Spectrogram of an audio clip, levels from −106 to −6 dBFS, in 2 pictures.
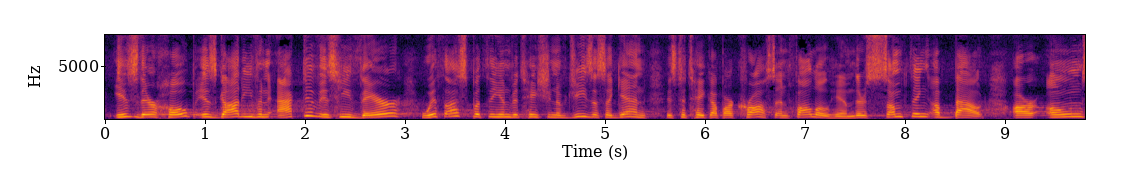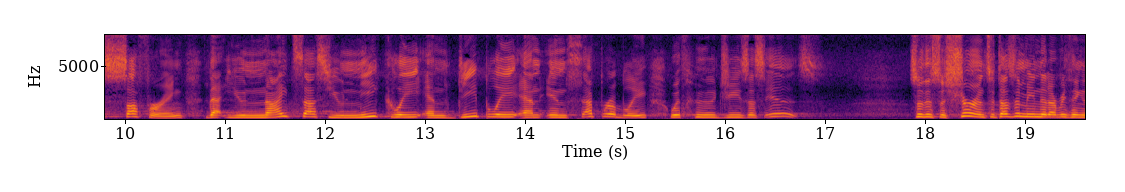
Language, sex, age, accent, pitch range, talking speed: English, male, 40-59, American, 185-240 Hz, 160 wpm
